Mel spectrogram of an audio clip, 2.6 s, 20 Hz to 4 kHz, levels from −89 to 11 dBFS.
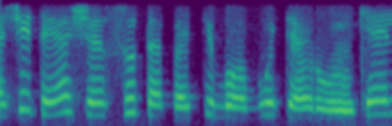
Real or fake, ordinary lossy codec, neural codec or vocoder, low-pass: real; AAC, 32 kbps; none; 3.6 kHz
